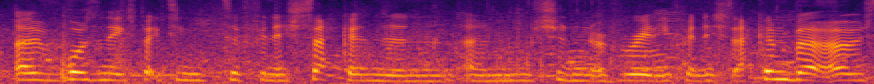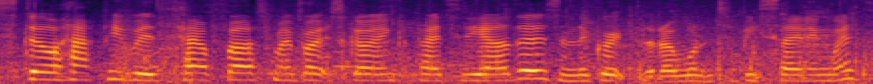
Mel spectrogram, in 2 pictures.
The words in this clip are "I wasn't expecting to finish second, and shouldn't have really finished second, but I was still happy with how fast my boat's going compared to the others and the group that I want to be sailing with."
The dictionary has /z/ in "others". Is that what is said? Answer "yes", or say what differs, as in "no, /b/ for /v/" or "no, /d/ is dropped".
yes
